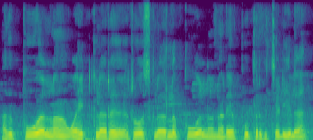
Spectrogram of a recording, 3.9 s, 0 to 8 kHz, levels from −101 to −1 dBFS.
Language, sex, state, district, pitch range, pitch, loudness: Tamil, male, Tamil Nadu, Namakkal, 135-145 Hz, 140 Hz, -17 LUFS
